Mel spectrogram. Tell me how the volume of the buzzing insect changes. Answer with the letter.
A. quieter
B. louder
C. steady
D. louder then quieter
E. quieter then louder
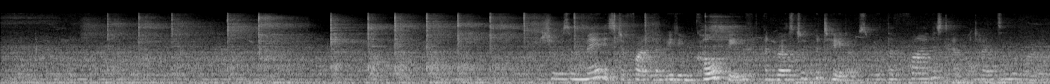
C.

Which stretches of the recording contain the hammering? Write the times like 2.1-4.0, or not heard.
0.8-7.6.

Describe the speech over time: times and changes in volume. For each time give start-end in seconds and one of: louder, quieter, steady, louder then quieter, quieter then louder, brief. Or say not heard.
5.4-10.4 quieter.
